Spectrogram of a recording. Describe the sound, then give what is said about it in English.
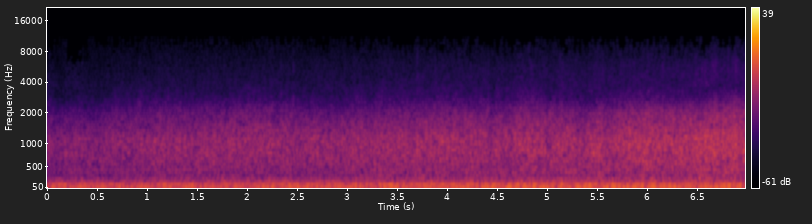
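A continuous, thunderous roar of a spacecraft blasting off, heavy low rumble with crackling texture, steady and loud throughout without any voices. “Let's hear them blast off.”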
